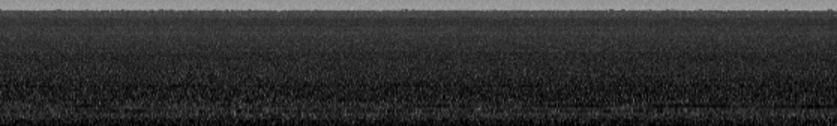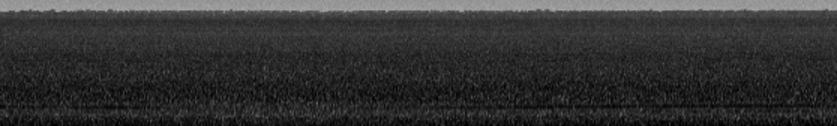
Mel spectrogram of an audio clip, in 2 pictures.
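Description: A jet airliner's engines roar in a steady low drone.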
